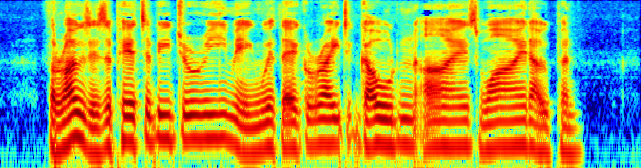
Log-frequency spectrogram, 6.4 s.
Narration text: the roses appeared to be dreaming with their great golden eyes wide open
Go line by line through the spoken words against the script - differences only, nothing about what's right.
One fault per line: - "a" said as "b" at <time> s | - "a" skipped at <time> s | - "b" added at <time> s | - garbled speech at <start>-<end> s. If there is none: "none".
none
